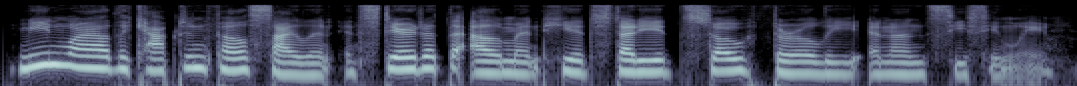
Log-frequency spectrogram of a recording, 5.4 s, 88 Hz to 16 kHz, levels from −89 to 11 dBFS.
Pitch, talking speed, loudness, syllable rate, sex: 215 Hz, 190 wpm, -18 LUFS, 6.1 syllables/s, female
